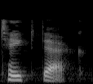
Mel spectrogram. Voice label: tape deck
